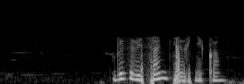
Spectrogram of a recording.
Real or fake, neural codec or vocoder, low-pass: real; none; 3.6 kHz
